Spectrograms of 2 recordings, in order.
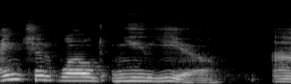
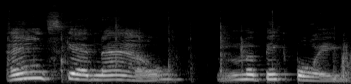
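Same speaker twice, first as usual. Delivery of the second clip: mock big boy; 8 semitones higher than usual. Mock brave child voice.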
